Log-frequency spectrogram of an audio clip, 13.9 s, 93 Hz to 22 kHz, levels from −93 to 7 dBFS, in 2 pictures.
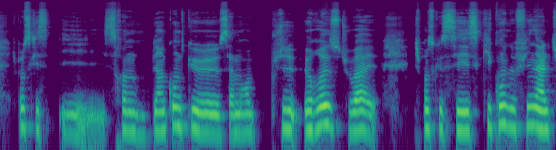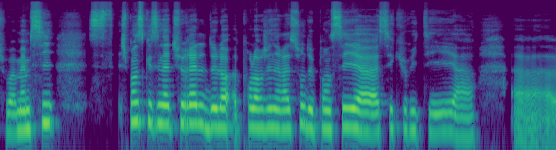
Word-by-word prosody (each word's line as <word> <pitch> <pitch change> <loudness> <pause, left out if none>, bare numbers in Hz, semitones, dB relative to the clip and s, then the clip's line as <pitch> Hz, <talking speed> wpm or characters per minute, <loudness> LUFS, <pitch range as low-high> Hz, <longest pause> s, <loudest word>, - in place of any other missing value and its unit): Je - - -35
pense 215 +1 -4
qu'ils 200 -2 -7
se - - -12
ils 305 - -9
se 285 - -10
rendent 185 -2 -4 0.2
bien 185 +1 -2
compte 220 +1 -1
que 180 -5 +1
ça 165 +1 -4
me 175 - -2
rend 175 0 -7 0.2
plus 200 -2 -3
heureuse, 215 +3 +4
tu 190 - -14
vois? 190 0 +2
Et, - - -9 0.4
je - - -13
pense 200 0 -3
que 205 - -9
c'est 190 0 +1
ce 185 +1 -5
qui 220 - -7
compte 235 +2 +1
au 210 - -1
final, 210 -2 +2
tu 195 - -12
vois? 180 -1 -2
Même 195 +1 +4
si, 245 +5 +1 0.4
s - - -2 0.2
je - - -4
pense 265 0 +3
que 260 -1 0
c'est 240 - +1
naturel 240 0 +4
de 215 - +4
leur 215 0 +4
pour 215 - -1
leur 210 -1 +4
génération 205 +1 +1
de 210 -3 +3
penser 205 +2 +3
à 180 -2 +5
sécurité, 185 -2 -6
à 155 -1 -6 0.5
à - - -8
200 Hz, 205 wpm, -23 LUFS, 185-220 Hz, 0.5 s, à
